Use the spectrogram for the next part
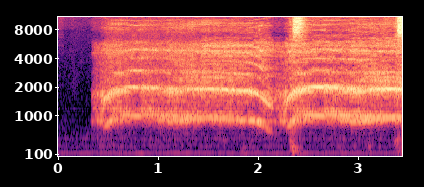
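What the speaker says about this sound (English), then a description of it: "I do have a screaming goat." A goat screams in one long, loud, strained bleat that dips and breaks, then resumes, cutting off abruptly near the end.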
